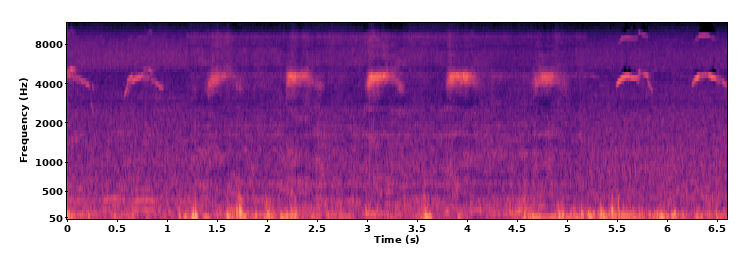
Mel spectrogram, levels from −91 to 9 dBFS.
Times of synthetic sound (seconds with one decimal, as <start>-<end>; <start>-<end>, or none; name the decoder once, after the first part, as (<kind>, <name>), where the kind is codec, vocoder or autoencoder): 1.2-5.2 (codec, SNAC)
